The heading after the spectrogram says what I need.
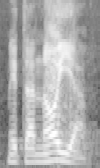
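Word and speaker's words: μετάνοια: es un estudioso del griego Leo Cómo se pronuncia esa palabra metanoia pero dígalo en griego pastor se dice bien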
